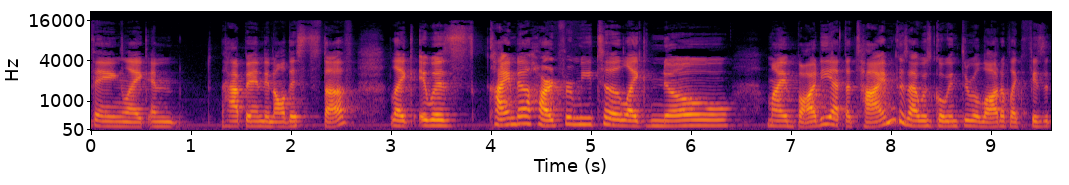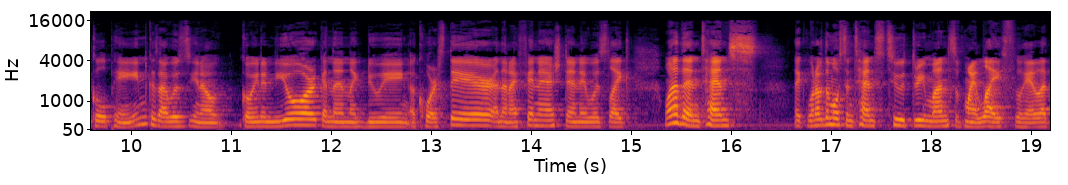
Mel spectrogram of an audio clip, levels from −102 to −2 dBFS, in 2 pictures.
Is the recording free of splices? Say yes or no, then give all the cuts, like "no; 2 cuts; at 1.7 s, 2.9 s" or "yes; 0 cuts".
yes; 0 cuts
